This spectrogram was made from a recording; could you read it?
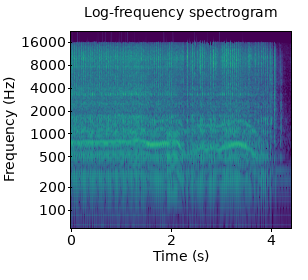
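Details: Echo two-stroke blower, four-month-old aftermarket carburetor, low-speed screw turned out a quarter turn: steady buzzing rev sags, wavers and dies within seconds; a debris particle near the needle valve was thought to be plugging a carburetor port.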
